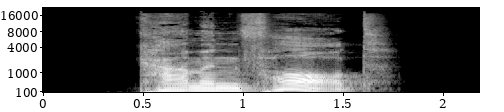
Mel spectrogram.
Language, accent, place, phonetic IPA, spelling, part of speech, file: German, Germany, Berlin, [ˌkaːmən ˈfɔʁt], kamen fort, verb, De-kamen fort.ogg
- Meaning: first/third-person plural preterite of fortkommen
